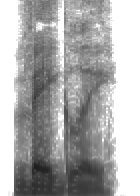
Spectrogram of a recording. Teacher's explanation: It has 2 syllables, and the stress is on that first syllable.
